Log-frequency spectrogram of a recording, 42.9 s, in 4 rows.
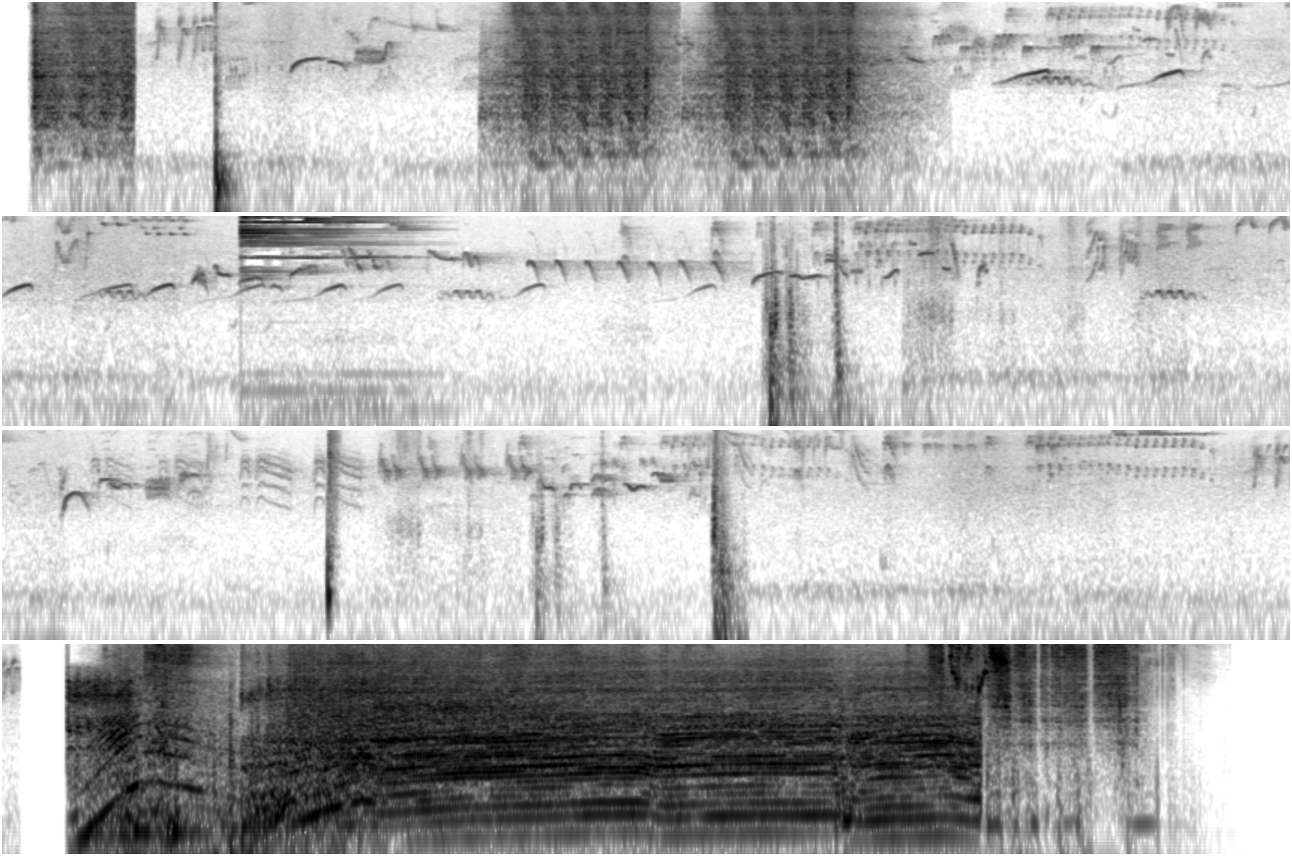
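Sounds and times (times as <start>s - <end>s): small birds chirping: 1.2s - 4.0s, 7.4s - 32.4s
sharp knocks: 1.8s - 2.1s.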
